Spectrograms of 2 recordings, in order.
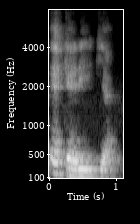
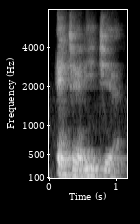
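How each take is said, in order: First: The 'ch' is said as a 'k' sound. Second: The 'ch' is said as a 'ch' sound. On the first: The speaker calls it right. "La C H es una K" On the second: The speaker calls it wrong. "Muchas veces dicen"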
